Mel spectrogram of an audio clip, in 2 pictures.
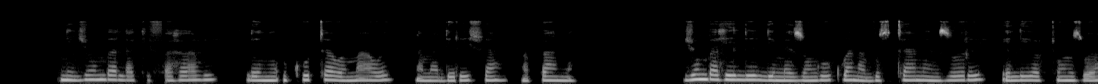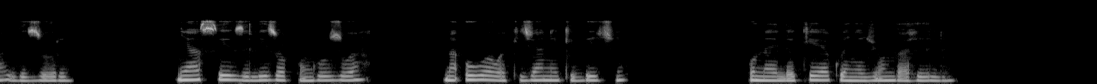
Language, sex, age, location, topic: Swahili, female, 25-35, Nairobi, finance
